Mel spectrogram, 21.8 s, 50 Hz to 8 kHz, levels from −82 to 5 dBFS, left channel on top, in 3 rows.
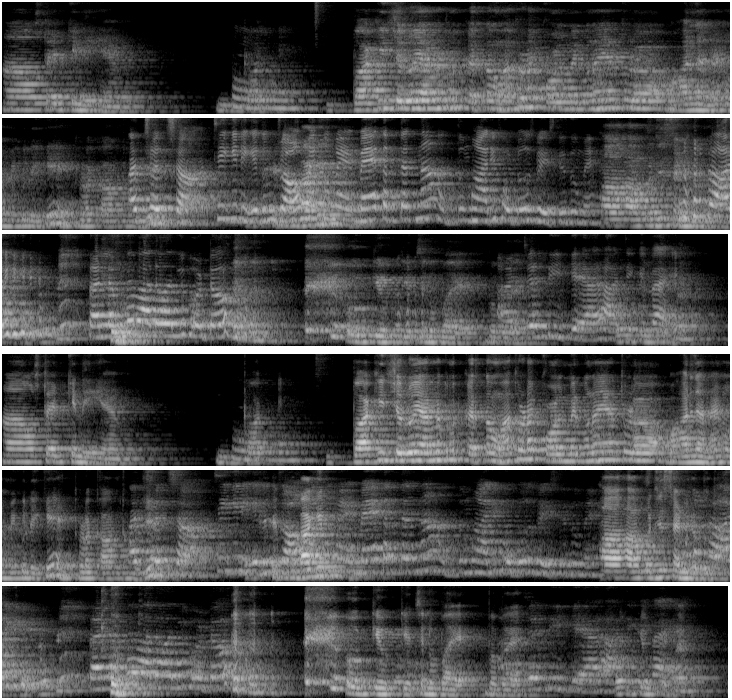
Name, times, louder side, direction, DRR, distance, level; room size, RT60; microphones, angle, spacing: voice 1, 0.0-1.3 2.1-2.6 3.2-8.9 9.7-10.6 13.3-14.4 14.9-15.0 15.6-15.8 16.9-17.1 17.6-19.8 20.7-21.4, right 4 dB, 55° right, 6 dB, 0.3 m, -24 dB
voice 2, 2.3-2.9 4.2-4.4 8.5-13.3 14.0-17.0 18.5-18.8 19.5-21.5, left 4 dB, 85° left, 4 dB, 0.5 m, -26 dB
3.7 x 2.1 x 4.4 m, 1.2 s
head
